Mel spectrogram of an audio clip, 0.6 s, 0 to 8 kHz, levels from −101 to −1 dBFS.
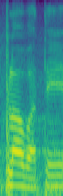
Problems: constant background noise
